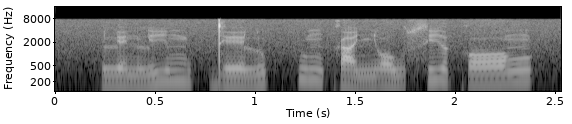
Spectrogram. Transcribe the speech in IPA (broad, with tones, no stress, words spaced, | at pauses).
le˩nliː˧mu˧˩p̚ deː˩lu˧˥k̚ fu˥˨ŋka˩ɲɔː˩˧w si˥˨ə̯kɔː˧˥ŋ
